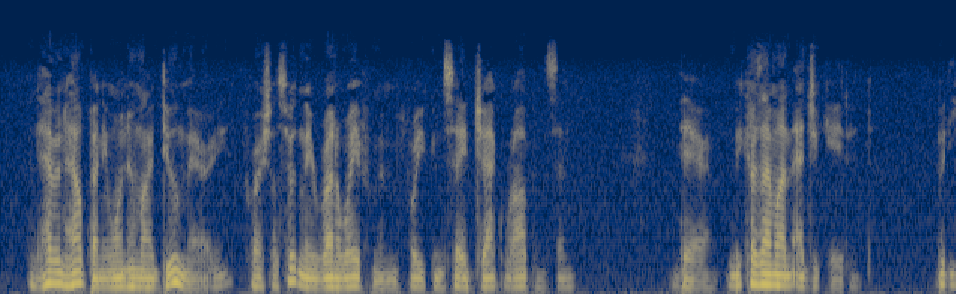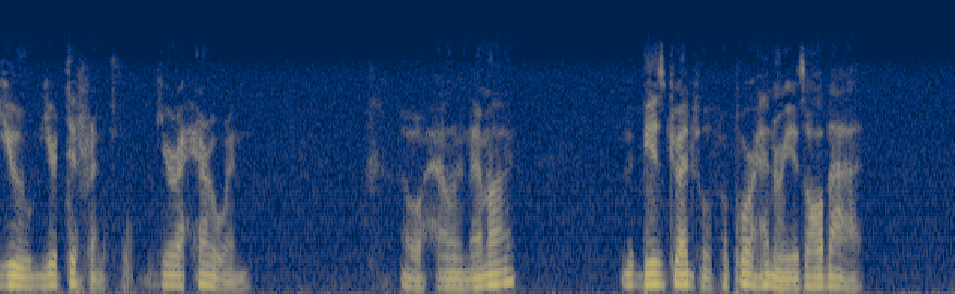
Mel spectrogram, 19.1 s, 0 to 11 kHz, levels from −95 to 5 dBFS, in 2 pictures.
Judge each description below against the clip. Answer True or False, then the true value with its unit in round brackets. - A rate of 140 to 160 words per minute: True (155 wpm)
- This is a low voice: True (95 Hz)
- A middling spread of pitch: True (4.5 semitones)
